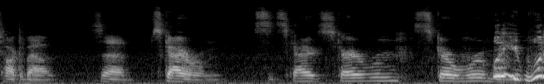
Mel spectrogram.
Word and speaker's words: Skyrim: to pronounce that word Skyrim Skyrim sky as in there's a big thing above us Rim as in I'm going to give you a rim job job I'm look it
